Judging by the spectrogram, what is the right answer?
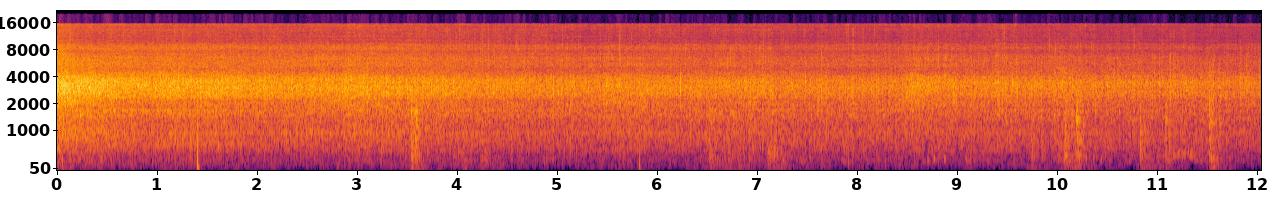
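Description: Chopped lofa (mallow) greens fry in a pan, a constant close sizzle with occasional clicks and scrapes of stirring throughout, no talking.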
